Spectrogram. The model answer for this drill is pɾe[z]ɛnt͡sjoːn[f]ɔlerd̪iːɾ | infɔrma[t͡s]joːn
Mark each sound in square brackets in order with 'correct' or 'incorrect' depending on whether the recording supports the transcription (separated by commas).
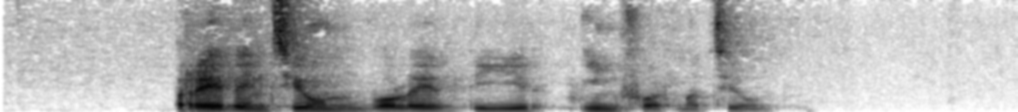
incorrect, incorrect, correct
